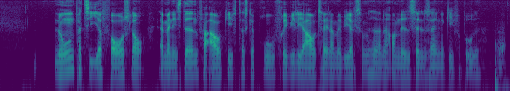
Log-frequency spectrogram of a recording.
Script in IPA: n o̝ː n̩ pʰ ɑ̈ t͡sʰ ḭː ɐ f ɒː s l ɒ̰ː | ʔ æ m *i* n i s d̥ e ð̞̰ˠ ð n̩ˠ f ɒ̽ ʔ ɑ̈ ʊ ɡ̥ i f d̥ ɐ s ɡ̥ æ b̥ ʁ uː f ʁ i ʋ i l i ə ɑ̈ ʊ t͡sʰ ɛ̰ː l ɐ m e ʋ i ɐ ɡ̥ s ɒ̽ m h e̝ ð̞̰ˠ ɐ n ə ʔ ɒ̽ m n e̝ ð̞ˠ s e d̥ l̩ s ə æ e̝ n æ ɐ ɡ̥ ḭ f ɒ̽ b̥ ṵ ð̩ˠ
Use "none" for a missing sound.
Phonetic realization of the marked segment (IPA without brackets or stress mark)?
æ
